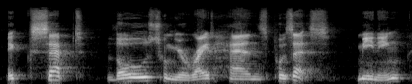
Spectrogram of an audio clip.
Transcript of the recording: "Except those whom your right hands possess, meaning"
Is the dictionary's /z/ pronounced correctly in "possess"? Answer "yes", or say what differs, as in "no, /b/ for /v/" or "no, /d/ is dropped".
yes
